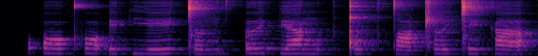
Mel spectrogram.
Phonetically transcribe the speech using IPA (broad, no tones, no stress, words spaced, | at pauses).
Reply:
ʔɔkʰɔʔek je ǀəŋt͡sʼəɪ̯ pʲaŋokǃok tˤœǁəɪ̯ǀeka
